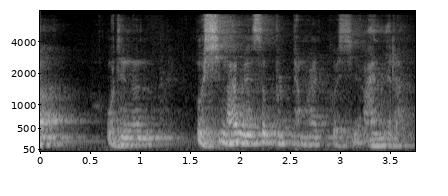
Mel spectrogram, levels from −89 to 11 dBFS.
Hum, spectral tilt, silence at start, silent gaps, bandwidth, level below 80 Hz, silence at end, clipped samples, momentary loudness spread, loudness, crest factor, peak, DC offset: none; -4 dB/octave; 0 s; none; 7.8 kHz; -60 dBFS; 0 s; under 0.1%; 16 LU; -25 LUFS; 20 dB; -6 dBFS; under 0.1%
